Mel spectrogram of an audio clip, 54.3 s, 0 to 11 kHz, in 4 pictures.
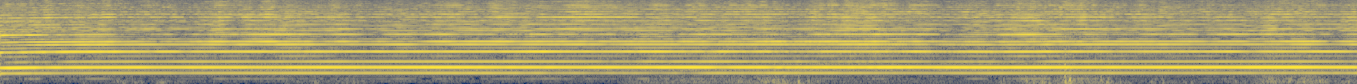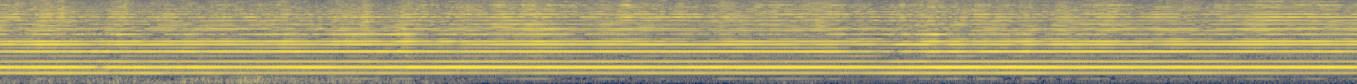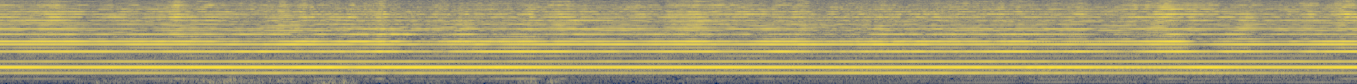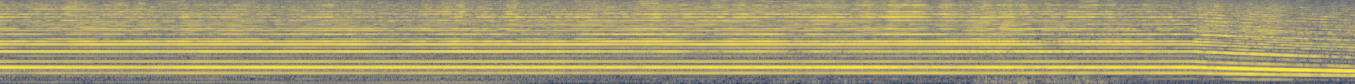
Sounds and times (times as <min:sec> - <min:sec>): Civil defense siren: 0:00.0 - 0:54.2.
